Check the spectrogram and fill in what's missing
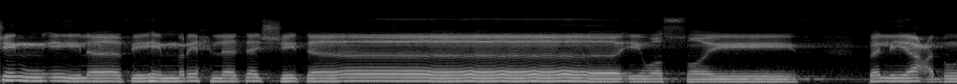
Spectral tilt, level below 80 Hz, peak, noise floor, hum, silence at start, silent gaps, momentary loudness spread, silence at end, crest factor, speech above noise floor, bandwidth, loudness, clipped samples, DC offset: -6 dB/octave; -70 dBFS; -14 dBFS; -52 dBFS; none; 0 s; none; 7 LU; 0 s; 14 dB; 24 dB; 9.6 kHz; -28 LUFS; under 0.1%; under 0.1%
